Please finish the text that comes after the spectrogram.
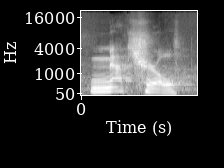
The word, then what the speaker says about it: natural: And this one is natural. Natural. There are two syllables, nat and ral.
